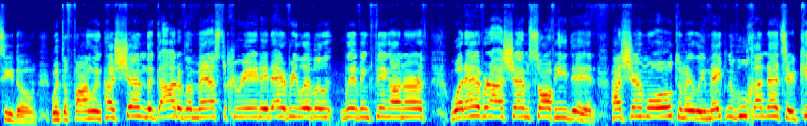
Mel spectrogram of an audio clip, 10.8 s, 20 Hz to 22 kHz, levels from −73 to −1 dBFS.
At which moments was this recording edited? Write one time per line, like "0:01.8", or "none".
0:01.3
0:02.5
0:03.0
0:07.4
